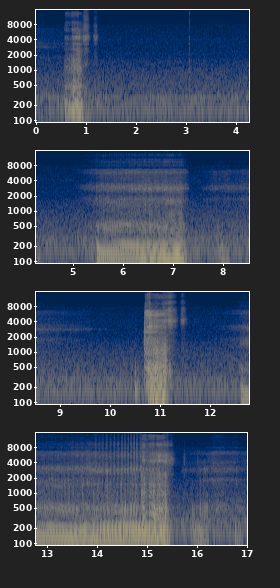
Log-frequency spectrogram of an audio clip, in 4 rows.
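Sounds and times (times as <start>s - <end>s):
dog snoring: 0.6s - 1.2s, 5.1s - 8.8s, 12.4s - 17.0s.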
